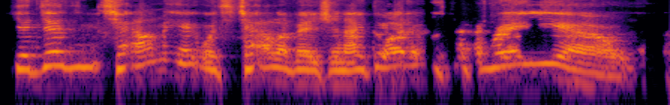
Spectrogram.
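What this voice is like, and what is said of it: Impression of Fran. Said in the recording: “that's a good impression of her”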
